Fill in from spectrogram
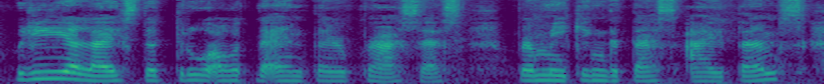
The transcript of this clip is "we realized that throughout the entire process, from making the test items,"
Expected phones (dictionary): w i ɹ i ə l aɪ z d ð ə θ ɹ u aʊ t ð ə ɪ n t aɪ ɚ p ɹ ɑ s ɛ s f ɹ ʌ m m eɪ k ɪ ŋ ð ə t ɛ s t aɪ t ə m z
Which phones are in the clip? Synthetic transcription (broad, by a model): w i ɹ i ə l aɪ s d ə t ɹ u aʊ t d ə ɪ n t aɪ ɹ p ɹ ɑ s ɛ s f ɹ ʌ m m eɪ k ɪ ŋ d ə t ɛ s t aɪ t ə m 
